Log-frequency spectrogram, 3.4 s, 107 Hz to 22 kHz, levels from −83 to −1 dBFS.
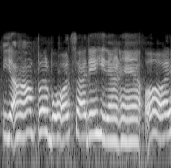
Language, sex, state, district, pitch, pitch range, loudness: Hindi, female, Odisha, Sambalpur, 285 Hz, 265-310 Hz, -12 LUFS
